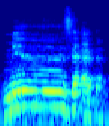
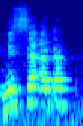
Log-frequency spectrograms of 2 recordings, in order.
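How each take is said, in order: First: The n is half-hidden with a nasal sound. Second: The n is merged into the following s. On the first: The speaker calls it right. "We will pronounce noon but halfway" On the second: The speaker calls it wrong. "We'll not say مس سأته"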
